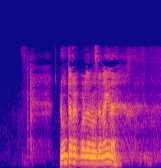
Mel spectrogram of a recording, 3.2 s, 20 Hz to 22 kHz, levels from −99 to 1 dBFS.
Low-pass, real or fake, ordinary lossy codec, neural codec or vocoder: 7.2 kHz; fake; MP3, 32 kbps; codec, 16 kHz in and 24 kHz out, 1 kbps, XY-Tokenizer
